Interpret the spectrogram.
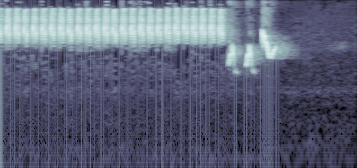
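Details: Sikatan londo flycatcher song for tutoring cage birds: a very high, rapid rattling trill of evenly repeated pulses lasting nearly two seconds, followed by three short slurred notes.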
